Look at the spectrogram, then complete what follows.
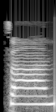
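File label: "zan", Mandarin Chinese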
